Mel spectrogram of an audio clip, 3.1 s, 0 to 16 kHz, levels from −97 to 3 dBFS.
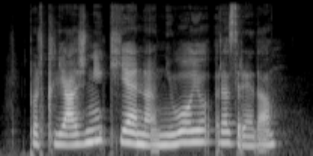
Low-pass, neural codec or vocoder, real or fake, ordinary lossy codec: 14.4 kHz; none; real; none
